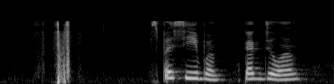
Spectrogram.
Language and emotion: Russian, positive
